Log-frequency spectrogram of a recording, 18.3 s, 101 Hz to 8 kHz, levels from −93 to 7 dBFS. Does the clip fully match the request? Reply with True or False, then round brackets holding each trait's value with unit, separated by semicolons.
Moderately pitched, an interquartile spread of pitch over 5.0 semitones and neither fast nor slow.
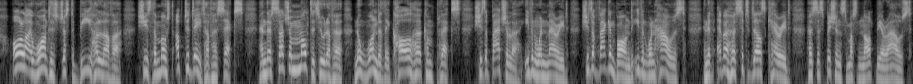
True (165 Hz; 5.4 semitones; 180 wpm)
